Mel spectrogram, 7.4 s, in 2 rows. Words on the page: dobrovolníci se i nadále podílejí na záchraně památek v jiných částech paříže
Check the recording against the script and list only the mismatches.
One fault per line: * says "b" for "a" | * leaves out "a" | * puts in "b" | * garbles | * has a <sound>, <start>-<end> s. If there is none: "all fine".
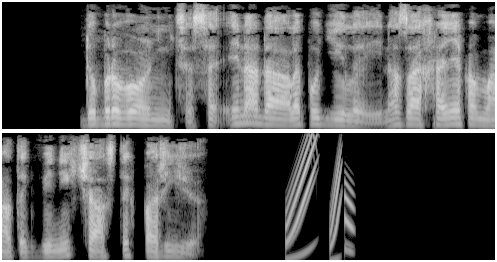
* has a chirp, 5.8-6.4 s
